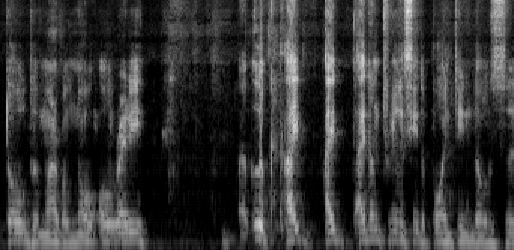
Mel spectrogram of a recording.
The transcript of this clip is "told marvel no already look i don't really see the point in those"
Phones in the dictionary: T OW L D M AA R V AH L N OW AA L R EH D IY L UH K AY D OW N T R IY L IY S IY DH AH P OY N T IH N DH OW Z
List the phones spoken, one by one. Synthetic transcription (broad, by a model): T OW L D M AA R V AH L N OW AA L R EH D IY L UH K AY D OW N T R IY L IY S IY DH AH P OY N T IH N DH OW Z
